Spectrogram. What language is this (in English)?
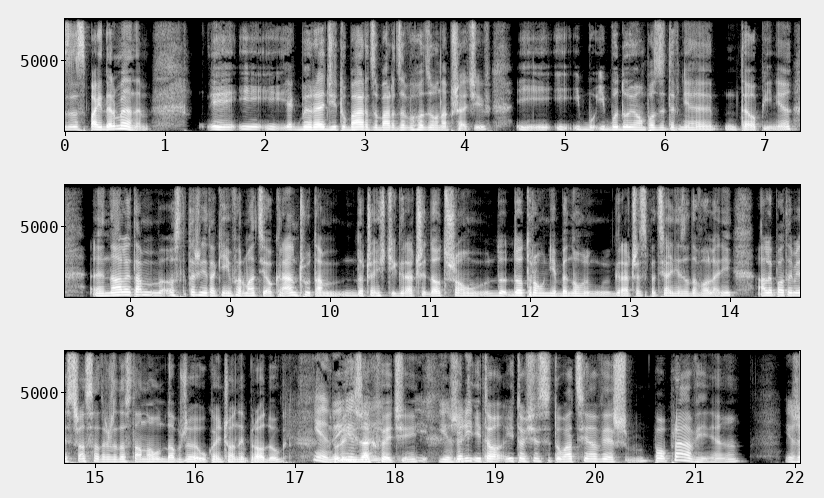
Polish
